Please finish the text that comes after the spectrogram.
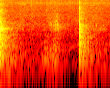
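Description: Coriander powder being stirred in a frying pan, with a soft continuous sizzle and a sharp scrape of the spoon near the end, close and brief.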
